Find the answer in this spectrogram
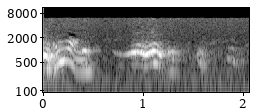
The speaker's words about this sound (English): Hey, that's quite a dog you got. Best in the world.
